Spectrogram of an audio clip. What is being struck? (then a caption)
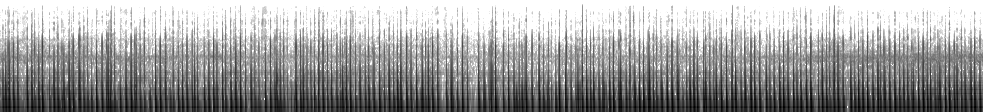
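Small flat cork board. A small, flat, solid cork board held in both hands is scratched with short nails and tapped with fingertips. The result is a dense, continuous run of soft, dull scratches and taps, heavy in low tones with very little high content. The texture stays fairly steady throughout.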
